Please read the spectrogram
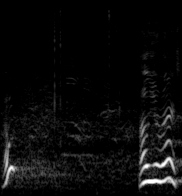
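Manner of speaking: sudden high, loud realization; surprised. Real, not acted. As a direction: caught out, blurting it. Realizes the winner was announced early.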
